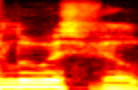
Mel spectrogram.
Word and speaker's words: Louisville: is it is it is it Louisville or Louisville because I I mean I feel like the people there say Louisville I say Lewis bill because my middle name is spelled that way that one I feel like you will definitely piss off some locals I already I already have yeah I already have they're like it's Louisville and I was like what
